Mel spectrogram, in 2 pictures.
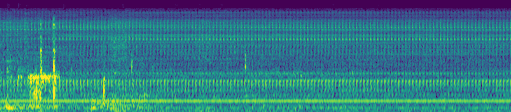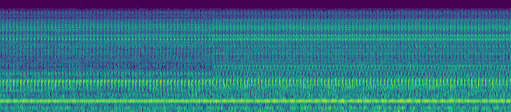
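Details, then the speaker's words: Cinematronics Star Castle vector monitor on test with board, after replacing both DACs stopped third fuse glowing: faint steady hum with thin high whine, deflection working fine. "That's the deflections working. Yeah, so it's working fine."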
